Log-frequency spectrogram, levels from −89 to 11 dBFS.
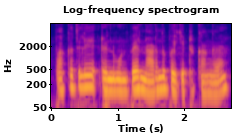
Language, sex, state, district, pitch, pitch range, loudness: Tamil, male, Tamil Nadu, Nilgiris, 140 Hz, 130-155 Hz, -14 LUFS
